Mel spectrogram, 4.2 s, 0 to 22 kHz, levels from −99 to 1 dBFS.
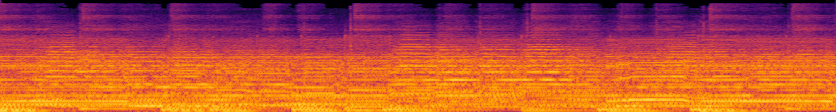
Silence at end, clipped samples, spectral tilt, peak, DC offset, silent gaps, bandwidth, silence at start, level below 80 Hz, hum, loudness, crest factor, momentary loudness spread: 0 s; under 0.1%; -6 dB/octave; 0 dBFS; under 0.1%; none; 19.5 kHz; 0 s; -22 dBFS; none; -11 LUFS; 10 dB; 2 LU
